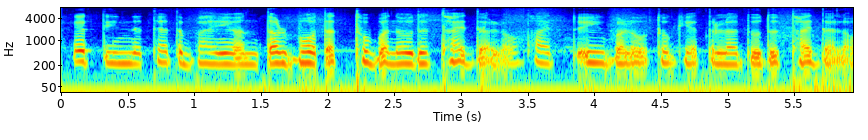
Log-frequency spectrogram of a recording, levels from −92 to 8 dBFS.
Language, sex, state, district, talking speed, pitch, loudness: Hindi, female, Maharashtra, Sindhudurg, 50 wpm, 220 Hz, -19 LUFS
